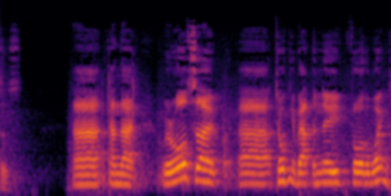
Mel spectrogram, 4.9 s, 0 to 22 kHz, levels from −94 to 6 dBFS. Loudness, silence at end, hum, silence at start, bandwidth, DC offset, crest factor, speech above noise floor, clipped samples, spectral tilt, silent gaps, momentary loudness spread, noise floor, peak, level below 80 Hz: -25 LUFS; 0 s; none; 0 s; 14.5 kHz; under 0.1%; 18 dB; 45 dB; under 0.1%; -4.5 dB/octave; none; 11 LU; -70 dBFS; -8 dBFS; -68 dBFS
